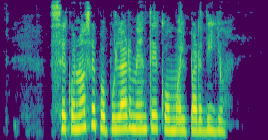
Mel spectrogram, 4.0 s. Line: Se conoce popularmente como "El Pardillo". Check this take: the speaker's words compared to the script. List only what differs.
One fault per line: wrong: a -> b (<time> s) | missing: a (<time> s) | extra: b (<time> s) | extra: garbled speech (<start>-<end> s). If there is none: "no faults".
no faults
